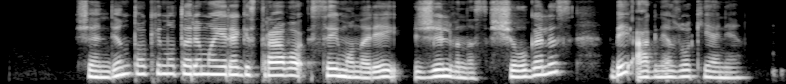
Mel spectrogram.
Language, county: Lithuanian, Alytus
